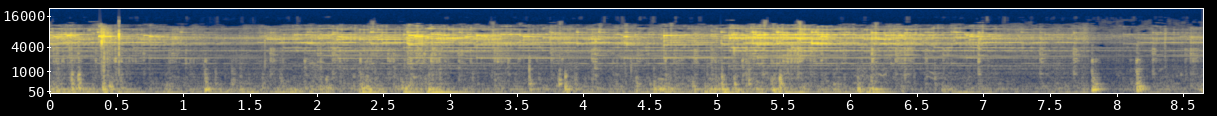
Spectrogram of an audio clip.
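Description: Bells on a Shetland pony's harness jingling steadily as it walks pulling a sleigh through snow, with soft irregular thuds of its steps and a sharper knock near the end.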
